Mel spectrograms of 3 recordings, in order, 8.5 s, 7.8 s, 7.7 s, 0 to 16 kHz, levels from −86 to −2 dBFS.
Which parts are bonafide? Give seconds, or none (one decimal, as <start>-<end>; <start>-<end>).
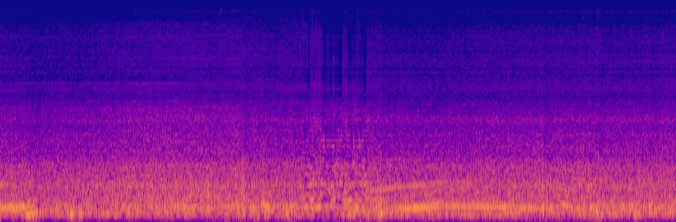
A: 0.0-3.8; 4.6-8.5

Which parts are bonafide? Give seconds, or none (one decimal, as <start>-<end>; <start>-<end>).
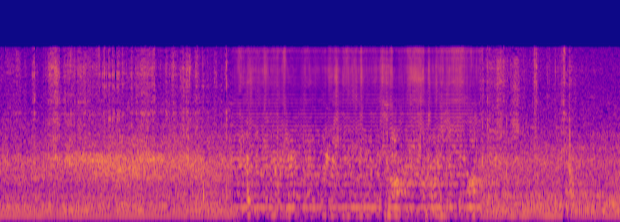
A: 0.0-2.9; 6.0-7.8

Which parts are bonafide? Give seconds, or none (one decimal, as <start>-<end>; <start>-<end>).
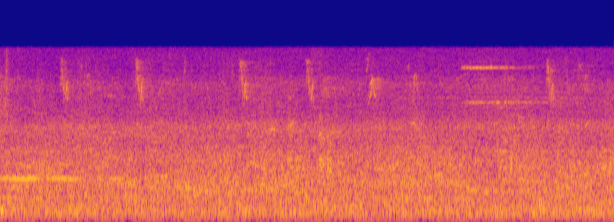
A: 4.4-5.3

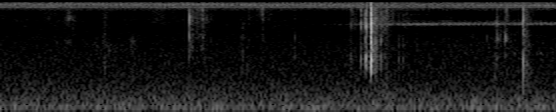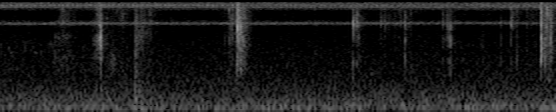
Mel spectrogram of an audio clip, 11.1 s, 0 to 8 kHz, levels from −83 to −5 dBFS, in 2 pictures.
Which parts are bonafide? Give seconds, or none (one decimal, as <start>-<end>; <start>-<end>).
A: 0.0-4.0; 4.5-11.1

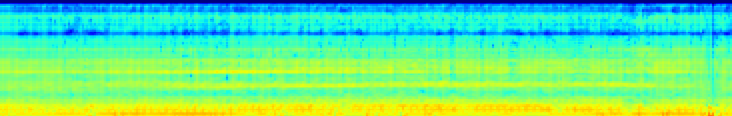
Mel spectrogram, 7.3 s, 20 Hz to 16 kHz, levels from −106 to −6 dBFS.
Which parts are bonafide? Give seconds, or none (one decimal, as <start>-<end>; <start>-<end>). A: none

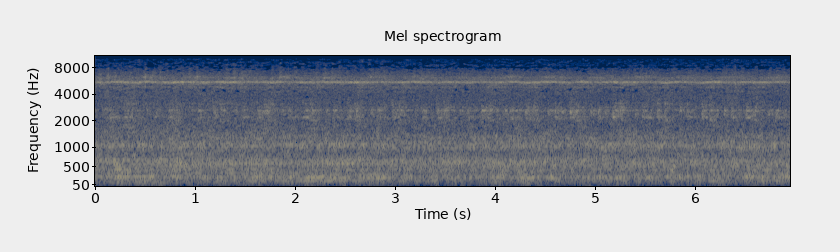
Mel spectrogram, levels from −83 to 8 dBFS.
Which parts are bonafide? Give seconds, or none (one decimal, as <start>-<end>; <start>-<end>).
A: none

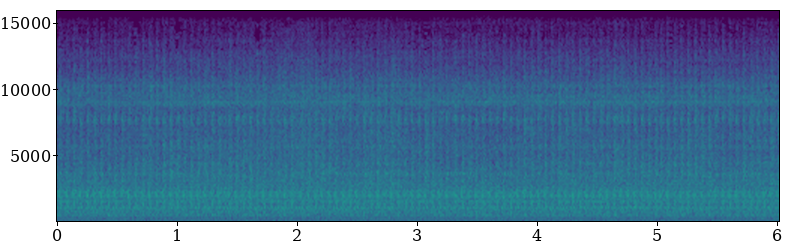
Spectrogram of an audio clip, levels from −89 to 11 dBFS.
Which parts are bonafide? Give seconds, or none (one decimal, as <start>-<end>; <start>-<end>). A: 0.0-1.4; 2.0-3.3; 5.0-6.0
